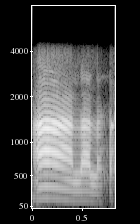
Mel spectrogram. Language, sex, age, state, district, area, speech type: Nepali, male, 30-45, West Bengal, Jalpaiguri, urban, conversation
